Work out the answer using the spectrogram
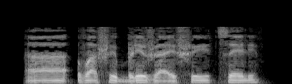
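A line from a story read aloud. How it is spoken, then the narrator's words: Calm question. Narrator (Russian): спокойно спросил Ромеев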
